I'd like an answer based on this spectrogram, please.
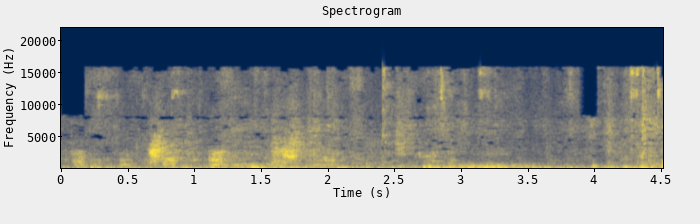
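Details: A female three-legged pitbull, recovered after leg removal, playing with French bulldogs indoors; short high whimpers and yips come in scattered bursts over steady broadband scuffling and rustling noise, with a faint voice in the background.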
